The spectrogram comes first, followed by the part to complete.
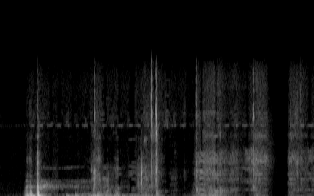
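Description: Handling noise on a video-call microphone: a sharp knock about a quarter second in, then clicks, rattles and rustling as the device is picked up and moved.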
